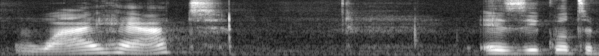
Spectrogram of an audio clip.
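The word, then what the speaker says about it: ŷ: in the form of y hat that's literally pronounced y hat is equal to b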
